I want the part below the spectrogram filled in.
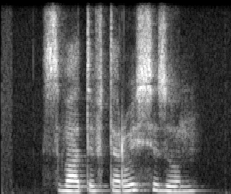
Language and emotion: Russian, neutral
